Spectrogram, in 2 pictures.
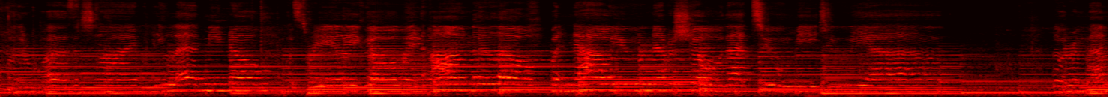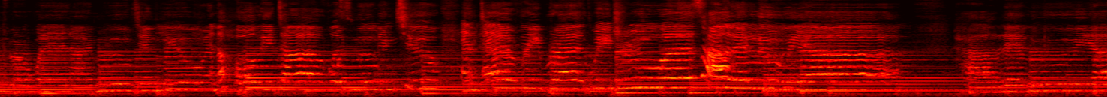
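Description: A small group of women singing a slow song together to piano accompaniment, holding long notes.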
